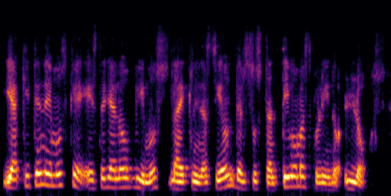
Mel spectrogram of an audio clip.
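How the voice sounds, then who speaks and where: A woman's voice: deep voice, a little slow, dark tone, no echo. A woman teaching a Greek vocabulary class, explaining pronunciation step by step with patient examples. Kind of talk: classroom lesson.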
